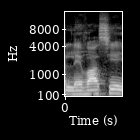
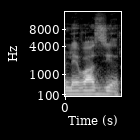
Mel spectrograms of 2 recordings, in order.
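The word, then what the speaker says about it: Lavoisier: रखना वो हो जाएगा लेवासियर या लेवाजियर, है ना। दोनों एक ही हैं, लेकिन प्रोनाउंसिएशन में काफ़ी दिक्कत होती है, इसलिए दोनों ही प्रोनाउंसिएशन राइट है, क्योंकि वो हिंदी में थोड़ी अलग हो जाती है, इंग्लिश में थोड़ी अलग हो जाती है।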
